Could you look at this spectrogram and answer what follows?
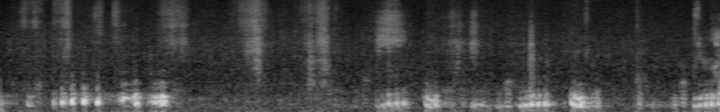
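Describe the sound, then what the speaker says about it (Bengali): Pigeons in a rooftop pigeon house coo at feeding time, close and clear, in repeated throaty bursts with short quiet gaps between them. "দেখেন কবুতর অলরেডি খাবার খাওয়ার জন্য লাফালাফি করতেছে।"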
